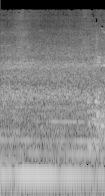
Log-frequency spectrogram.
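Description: A motor vehicle's engine running at a steady pitch, giving a low drone with a few faint overtones.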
